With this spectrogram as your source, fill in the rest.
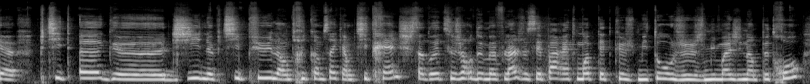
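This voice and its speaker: A young woman hosting a casual live stream, chatting with callers in a slangy, teasing, big-sister way. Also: on the high side. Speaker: live stream host giving advice.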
